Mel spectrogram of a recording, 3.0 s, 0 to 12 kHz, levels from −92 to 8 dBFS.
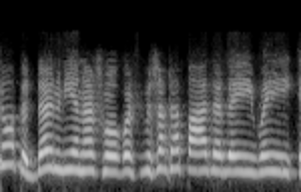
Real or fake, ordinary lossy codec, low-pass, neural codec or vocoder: fake; AAC, 64 kbps; 7.2 kHz; codec, 16 kHz, 0.5 kbps, X-Codec, HuBERT features, trained on LibriSpeech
